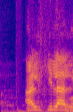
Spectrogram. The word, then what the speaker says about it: Al Hilal: y solamente con decirte que ya, ya sé que traes muchas cosas nuevas desde que le dices al Gilal. Así se pronuncia, ah, ¿no? – Al Hilal.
